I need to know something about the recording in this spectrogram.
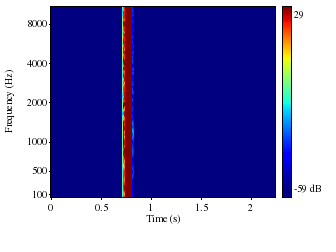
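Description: A single short mouse click in otherwise dead silence, about three quarters of a second in.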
